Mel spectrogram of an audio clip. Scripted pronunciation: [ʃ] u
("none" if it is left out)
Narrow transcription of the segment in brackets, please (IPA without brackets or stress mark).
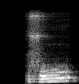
z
